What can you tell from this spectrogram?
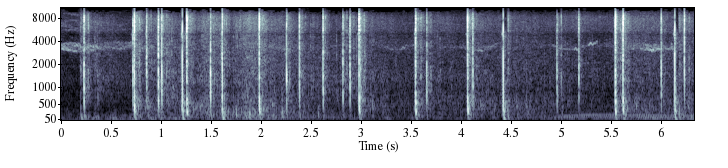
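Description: Fireworks and firecrackers going off around the neighbourhood: a rapid, irregular string of sharp pops and bangs, several a second. A low steady hum comes in about five seconds in.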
